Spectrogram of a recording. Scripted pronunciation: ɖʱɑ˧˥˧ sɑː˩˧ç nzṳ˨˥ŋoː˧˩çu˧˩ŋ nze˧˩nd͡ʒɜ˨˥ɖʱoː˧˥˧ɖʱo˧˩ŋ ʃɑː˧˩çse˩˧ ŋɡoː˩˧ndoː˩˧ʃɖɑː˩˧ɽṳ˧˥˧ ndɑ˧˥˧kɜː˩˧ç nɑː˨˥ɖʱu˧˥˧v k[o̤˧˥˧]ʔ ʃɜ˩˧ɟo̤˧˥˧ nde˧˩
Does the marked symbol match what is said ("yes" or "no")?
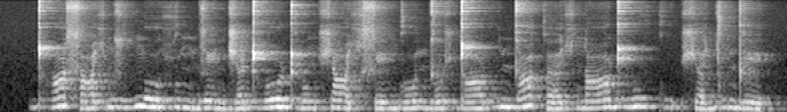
no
